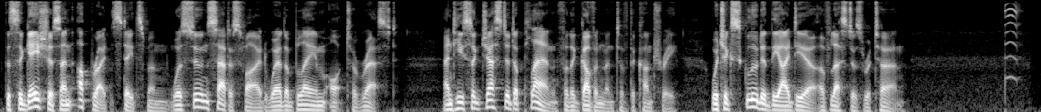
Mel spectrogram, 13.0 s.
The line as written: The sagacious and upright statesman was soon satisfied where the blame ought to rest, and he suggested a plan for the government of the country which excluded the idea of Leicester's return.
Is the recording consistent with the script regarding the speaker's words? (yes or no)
yes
